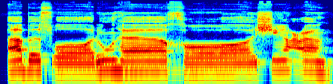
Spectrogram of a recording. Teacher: ابصارها خاشعہ، اب صارها الف مد ہے، 2 حرکات لمبا کریں گے، صاد کو موٹا پڑھنا ہے، خاشعہ، خا کو بھی موٹا کر کے پڑھیں گے، اور آخر پہ ہم نے وقف کر دینا ہے۔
